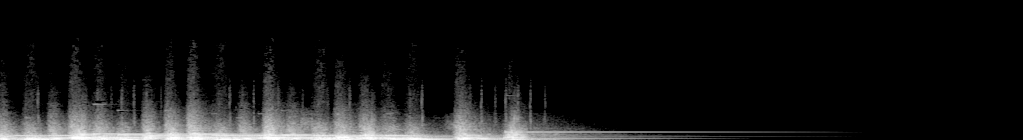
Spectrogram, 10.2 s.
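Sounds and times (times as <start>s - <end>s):
funny horror music: 0.0s - 6.2s.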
